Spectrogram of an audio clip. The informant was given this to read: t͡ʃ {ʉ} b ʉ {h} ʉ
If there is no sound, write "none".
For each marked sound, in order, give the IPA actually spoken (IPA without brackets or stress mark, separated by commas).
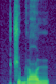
ɨ, ʕ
